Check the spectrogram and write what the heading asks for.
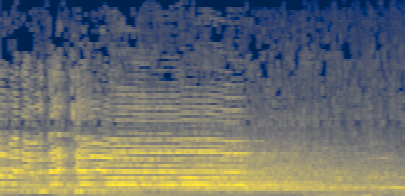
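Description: A female singer's voice through the hall's sound system, drawn out on one long call. A large crowd cheers and whoops under it and after it, and the cheering fades toward the end. Quiet backing music runs underneath.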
